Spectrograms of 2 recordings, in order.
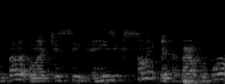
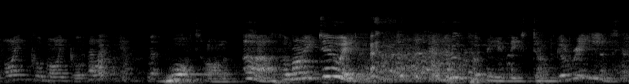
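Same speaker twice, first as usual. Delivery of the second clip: sudden self-consciousness; 3 semitones higher, 7 dB louder, slower than usual. Retold or imitated. Boy running round park loses his joy, suddenly appalled. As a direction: chant dies, then loud, slow dismay. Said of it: "one day that's gonna leave him".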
